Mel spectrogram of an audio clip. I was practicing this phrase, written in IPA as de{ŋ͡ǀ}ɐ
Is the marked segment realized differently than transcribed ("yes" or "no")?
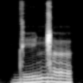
yes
